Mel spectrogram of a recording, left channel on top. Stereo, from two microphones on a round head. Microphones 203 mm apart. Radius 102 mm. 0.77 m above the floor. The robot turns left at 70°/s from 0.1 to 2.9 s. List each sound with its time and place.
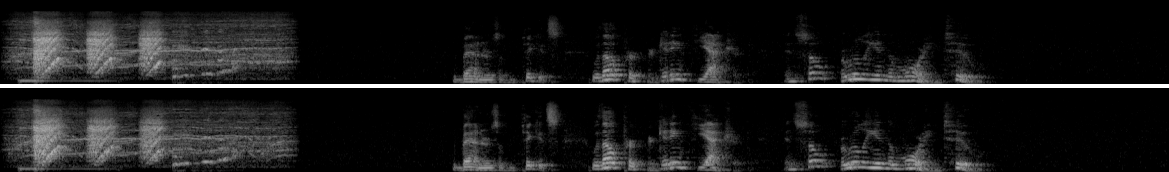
0.2 s an alarm: straight behind, 4.5 m; by 1.6 s 80° left, 4.5 m
1.7 s a giggle: 85° left, 4.5 m; by 2.5 s 35° left, 4.5 m
4.5 s a man speaking: 60° right (ahead or behind), 1.9 m
6.5 s a man speaking: 65° right (ahead or behind), 4 m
